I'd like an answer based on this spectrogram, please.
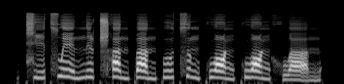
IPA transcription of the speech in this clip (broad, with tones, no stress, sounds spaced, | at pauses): t͡ɕ i˨˦ t͡s w e˥˨ ɪ̯ n̪ i˦ ʈ͡ʂʰ a˥˨ n p a˥˨ n p u˦ t͡s ʊ˥˨ ŋ k w ɑ˥˨ ŋ k w ɑ˥˨ ŋ x w a̰˨˩ n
